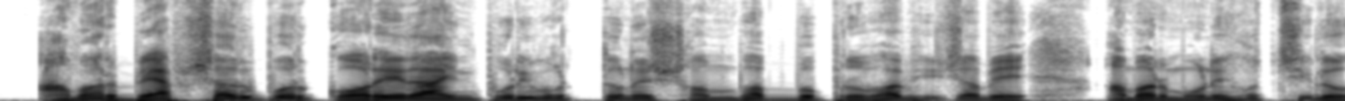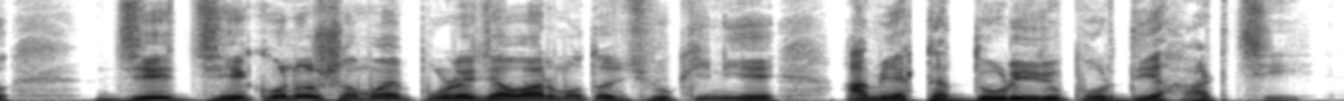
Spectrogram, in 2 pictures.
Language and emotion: Bengali, fearful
